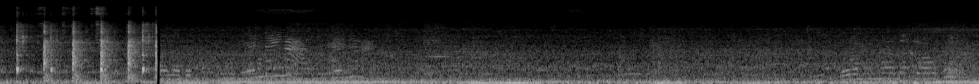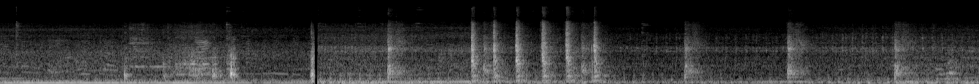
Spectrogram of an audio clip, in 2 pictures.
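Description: Metal rods clank and knock together.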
